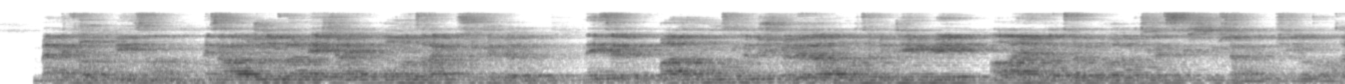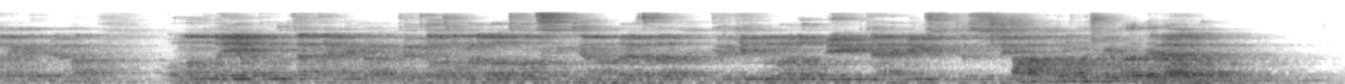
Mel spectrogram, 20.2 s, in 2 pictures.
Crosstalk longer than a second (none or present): none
